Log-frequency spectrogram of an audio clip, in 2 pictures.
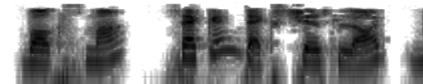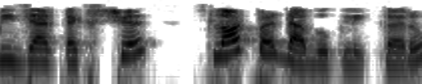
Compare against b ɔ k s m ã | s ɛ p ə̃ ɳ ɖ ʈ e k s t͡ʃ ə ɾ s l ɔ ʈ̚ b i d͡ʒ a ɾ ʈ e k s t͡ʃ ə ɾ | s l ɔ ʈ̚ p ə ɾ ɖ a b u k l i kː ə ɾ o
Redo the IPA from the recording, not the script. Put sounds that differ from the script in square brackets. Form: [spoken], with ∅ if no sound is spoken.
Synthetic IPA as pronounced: b ɔ k s m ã | s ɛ [k] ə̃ ɳ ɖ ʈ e k s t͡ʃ ə ɾ s l ɔ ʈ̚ b i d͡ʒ a ɾ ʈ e k s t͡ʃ ə ɾ | s l ɔ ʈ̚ p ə ɾ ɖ a b u k l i kː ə ɾ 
